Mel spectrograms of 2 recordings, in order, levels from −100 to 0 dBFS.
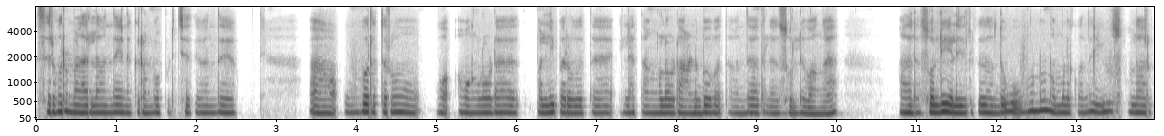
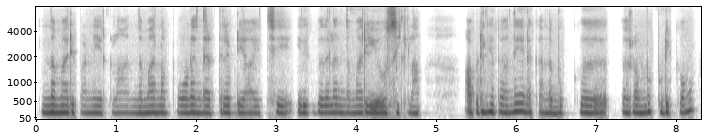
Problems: none marked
